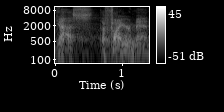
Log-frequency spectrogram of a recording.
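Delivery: put-on whisper. Retelling a child answering the phone: imitating a whisper. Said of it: "the kid's whispering all the way through".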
